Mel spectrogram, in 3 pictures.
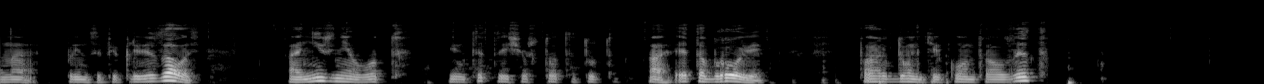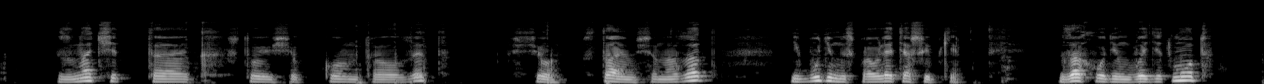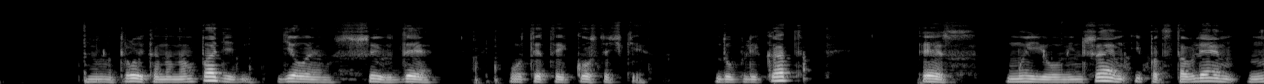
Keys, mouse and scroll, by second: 0.1 middle click, 3.6 middle click, 5.0 middle click, 9.3 ctrl+z, 11.4 middle click, 14.4 middle click, 14.9-15.4 scroll up 1, 16.7 ctrl+z, 19.5 middle click, 21.6 middle click, 23.4 click, 26.2 KP_3, 26.9-27.8 scroll down 1, 27.8 click, 30.1 shift+d, 34.5 s.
